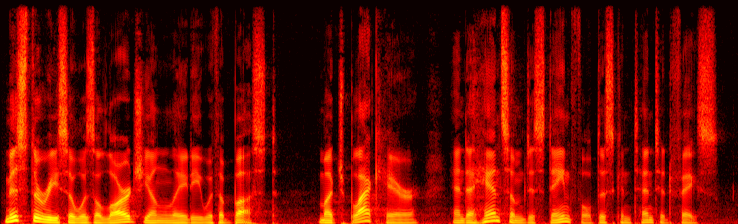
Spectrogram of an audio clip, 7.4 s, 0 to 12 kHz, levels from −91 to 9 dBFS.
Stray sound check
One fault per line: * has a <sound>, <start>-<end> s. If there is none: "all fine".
all fine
